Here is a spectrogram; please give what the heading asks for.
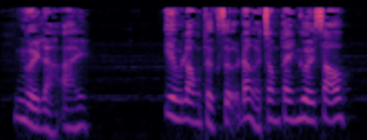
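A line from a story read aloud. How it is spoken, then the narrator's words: Trembling question. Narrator (Vietnamese): Lý Mặt Dỗ run rẩy hỏi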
